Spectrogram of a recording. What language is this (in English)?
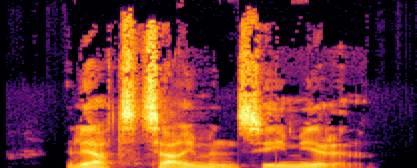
Kabyle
